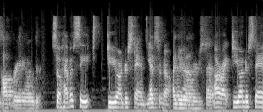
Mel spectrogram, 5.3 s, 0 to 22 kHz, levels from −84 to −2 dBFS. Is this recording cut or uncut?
cut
